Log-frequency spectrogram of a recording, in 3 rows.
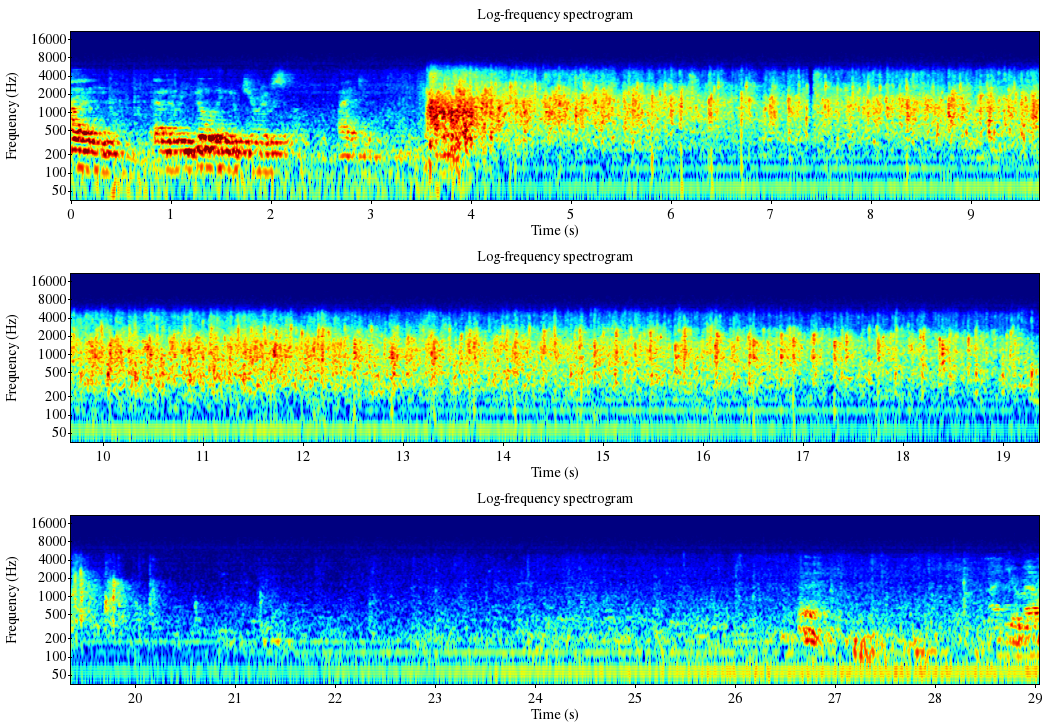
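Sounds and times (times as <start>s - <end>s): audience applauding: 3.5s - 20.8s.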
